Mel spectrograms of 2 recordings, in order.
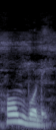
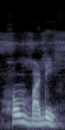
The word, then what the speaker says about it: homebody: এটাকে আমেরিকান উচ্চারণ হচ্ছে হোম বাডি এবং ব্রিটিশ উচ্চারণ হচ্ছে হোম বডি। দুটোর যেটি আপনার ভালো লাগে আপনি ইউ ক্যান ইউজ এনি ওয়ান, আপনি যে কোনো একটি ব্যবহার করতে পারেন।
